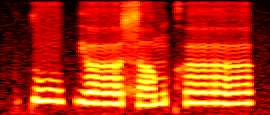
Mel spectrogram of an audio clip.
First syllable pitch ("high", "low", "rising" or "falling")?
high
